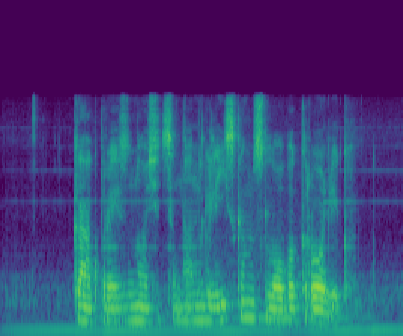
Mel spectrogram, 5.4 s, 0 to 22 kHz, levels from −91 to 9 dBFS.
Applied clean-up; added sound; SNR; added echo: neural separator model SepFormer DNS4.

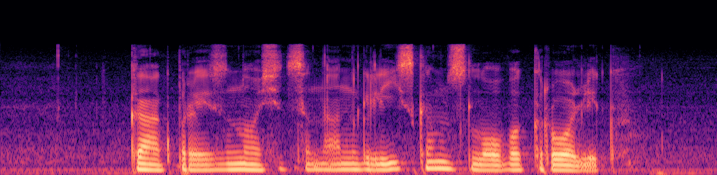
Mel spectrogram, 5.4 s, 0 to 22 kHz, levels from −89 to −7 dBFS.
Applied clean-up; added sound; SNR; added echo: none; none; none; none.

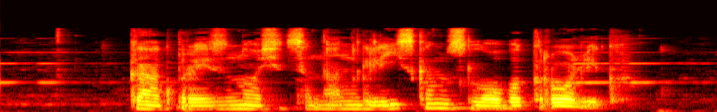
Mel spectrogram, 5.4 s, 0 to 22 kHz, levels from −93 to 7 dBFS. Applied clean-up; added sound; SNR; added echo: classical method WPE with log-MMSE.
